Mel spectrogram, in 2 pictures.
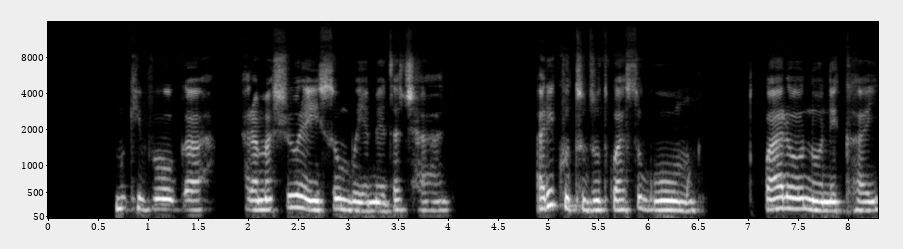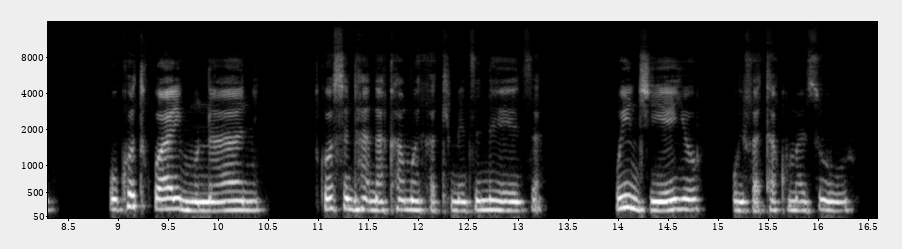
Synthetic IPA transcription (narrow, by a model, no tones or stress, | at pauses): mukivuɡa | haɾamaʃuːɾe̞jisuːmbujeme̞zat͡ʃaːne | aɾikotʰuzutwaːsuɡumŋe | twaːɾionone̞kʰaje | kuko̞twaːɾimunaːni | two̞se̞n̥hanakʰamwekakʰime̞zene̞ːza̰ | wiːnd͡ʒije̞jo̞ | uwifatakumazuːɾu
